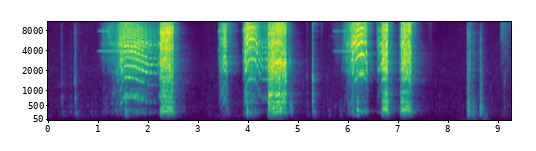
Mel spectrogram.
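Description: Tradeswomen's power tools whir in a series of loud bursts, a drill revving up and down in pitch several times with brief pauses and clicks between runs.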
